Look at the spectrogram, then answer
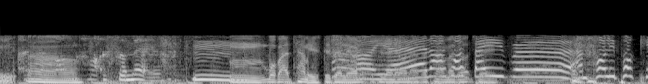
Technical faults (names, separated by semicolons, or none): skip ahead; jitter buffer speed-up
